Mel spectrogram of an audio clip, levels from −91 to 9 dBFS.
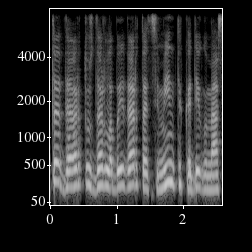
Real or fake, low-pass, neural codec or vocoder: real; 7.2 kHz; none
